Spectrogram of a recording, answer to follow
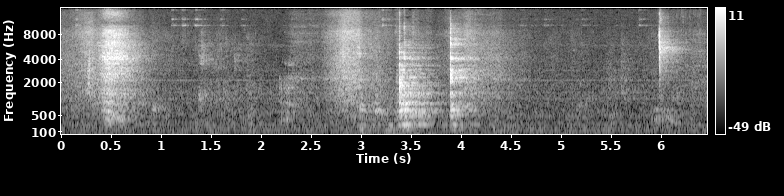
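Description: Metal parts of an old golf cart engine being handled by hand: a few short scraping rustles and light clinks, with two sharp clicks about half a second apart near the middle.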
